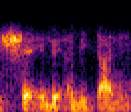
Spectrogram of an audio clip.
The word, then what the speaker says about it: شعب ابی طالب: اور اس کے بعد شیب ابی طالب، جس کو بعض حضرات شعب ابی طالب بھی کہتے ہیں، لیکن جس کا صحیح تلفظ ہے وہ شعب ابی طالب ہے، ایک گھاٹی تھی، آج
